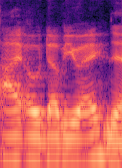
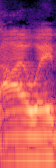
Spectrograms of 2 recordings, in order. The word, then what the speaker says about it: Iowa: ia uh it's spelled IO wa it's a lot of big confusion for a lot of people right we pronounce it iway because we're south of I 10 yeah so if you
